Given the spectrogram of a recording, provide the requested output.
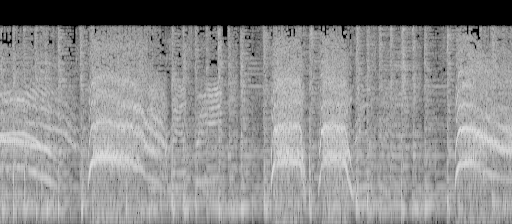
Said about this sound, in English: when you let out that scream and the hat flies off. Oh, yeah. Remember that episode? That was pretty amazing. Where'd you learn to do that?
